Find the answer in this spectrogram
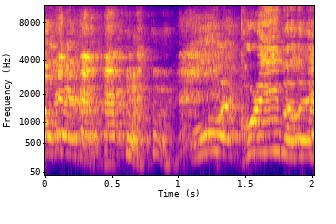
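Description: People chuckling and talking.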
